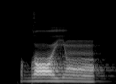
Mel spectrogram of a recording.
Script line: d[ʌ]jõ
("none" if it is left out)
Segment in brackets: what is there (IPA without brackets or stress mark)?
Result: ɔ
